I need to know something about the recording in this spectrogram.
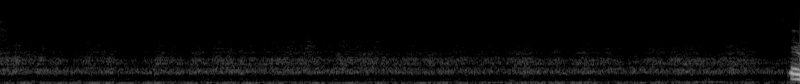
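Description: Steady hiss of a handheld torch flame played over wet acrylic pour paint.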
